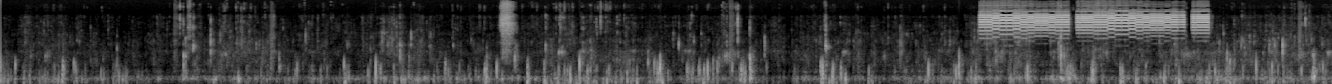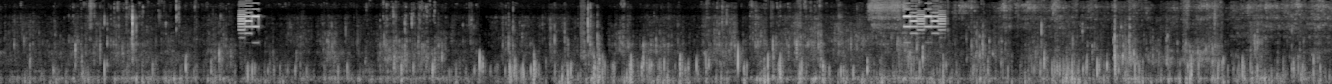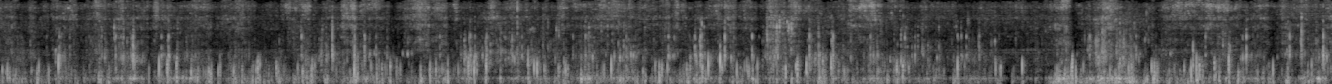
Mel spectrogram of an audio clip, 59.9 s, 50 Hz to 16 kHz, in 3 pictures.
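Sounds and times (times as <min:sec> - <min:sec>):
high-pitched buzzing: 0:14.7 - 0:18.2, 0:23.6 - 0:23.9.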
